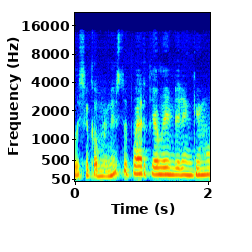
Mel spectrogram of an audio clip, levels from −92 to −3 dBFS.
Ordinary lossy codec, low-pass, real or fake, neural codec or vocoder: AAC, 96 kbps; 14.4 kHz; fake; codec, 44.1 kHz, 2.6 kbps, DAC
